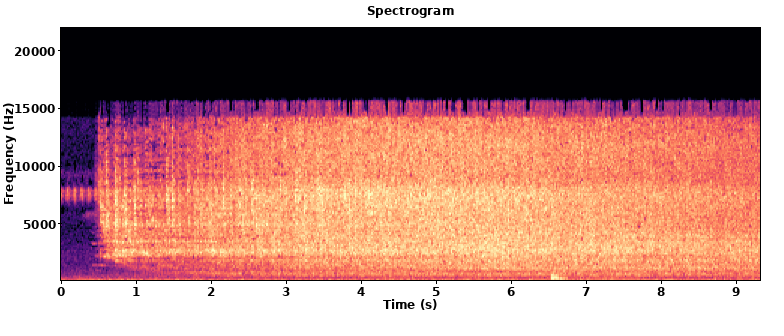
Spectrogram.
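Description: Chanachur batter pressed through a perforated ladle into hot oil bursts into a loud, continuous bubbling sizzle that starts abruptly and holds steady, with no talking.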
